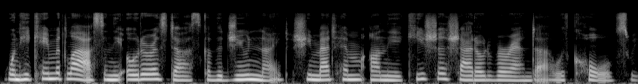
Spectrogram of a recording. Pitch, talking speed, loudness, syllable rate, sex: 210 Hz, 225 wpm, -17 LUFS, 5.4 syllables/s, female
